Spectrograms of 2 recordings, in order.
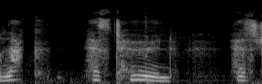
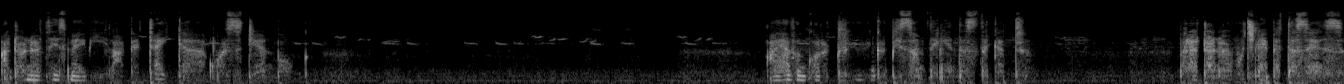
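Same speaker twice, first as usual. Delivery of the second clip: very high, hushed, soft whispering voice; 6 dB quieter than usual. Watching a leopard on a live safari broadcast, talking softly to viewers: whispering. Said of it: "This is my whispering voice".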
